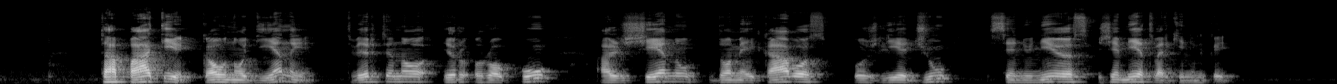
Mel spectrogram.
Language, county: Lithuanian, Alytus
